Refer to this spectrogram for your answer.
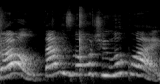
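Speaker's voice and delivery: high, loud calling-out voice.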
